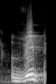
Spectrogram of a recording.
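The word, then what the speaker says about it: WIP: बल्कि इसको रैम बोलते हैं एज अ वड प्रोनाउंस किया जाता है थर्ड देखिए अब यहां पे विप है यानी डब्लू आई पी विप विप means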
